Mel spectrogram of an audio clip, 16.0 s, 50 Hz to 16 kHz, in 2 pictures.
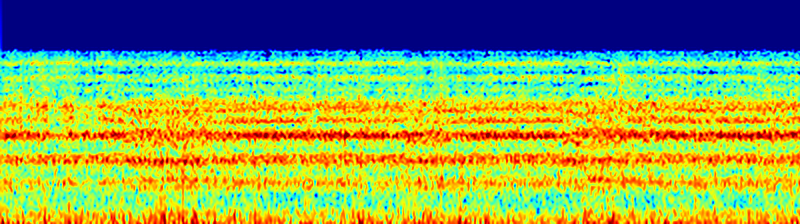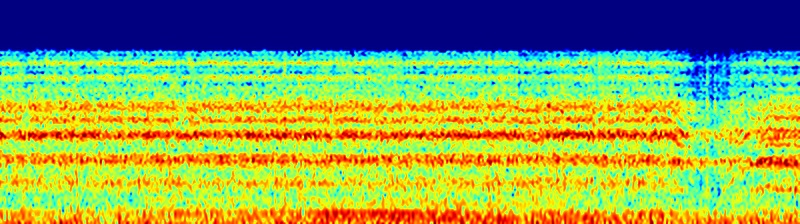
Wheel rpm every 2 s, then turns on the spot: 160, 160, 160, 160, 160, 160, 160, 120.
none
